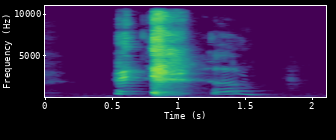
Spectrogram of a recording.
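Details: Mocha's sneezing, a quick in-breath then one sharp explosive sneeze with a short voiced trailing sound.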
